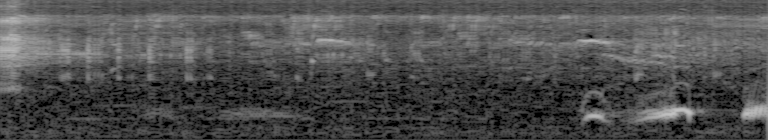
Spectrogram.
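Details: A Great myna chick, being brought big crickets by its parent, gives three short, loud, rising squeals in quick succession near the end, after near-silence with faint background hiss.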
